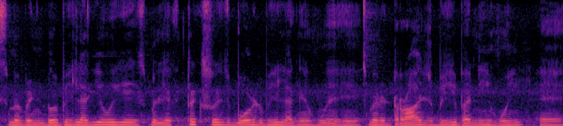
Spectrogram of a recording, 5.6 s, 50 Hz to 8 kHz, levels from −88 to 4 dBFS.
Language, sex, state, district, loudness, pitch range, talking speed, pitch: Hindi, male, Uttarakhand, Uttarkashi, -34 LUFS, 130-150 Hz, 215 wpm, 140 Hz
